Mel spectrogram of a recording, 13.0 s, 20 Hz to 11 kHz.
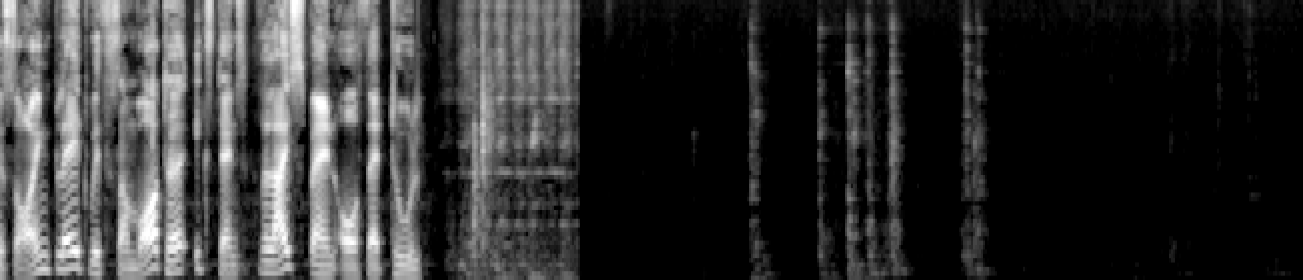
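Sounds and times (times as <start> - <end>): hand saw cutting metal bar: 4.4 - 5.8.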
